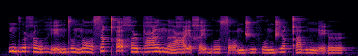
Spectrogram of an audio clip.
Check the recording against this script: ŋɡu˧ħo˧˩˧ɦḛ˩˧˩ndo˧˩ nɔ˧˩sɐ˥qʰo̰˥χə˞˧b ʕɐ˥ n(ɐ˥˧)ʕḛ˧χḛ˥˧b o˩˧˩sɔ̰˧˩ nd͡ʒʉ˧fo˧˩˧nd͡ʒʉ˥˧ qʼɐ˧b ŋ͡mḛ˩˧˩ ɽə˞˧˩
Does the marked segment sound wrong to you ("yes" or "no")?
yes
